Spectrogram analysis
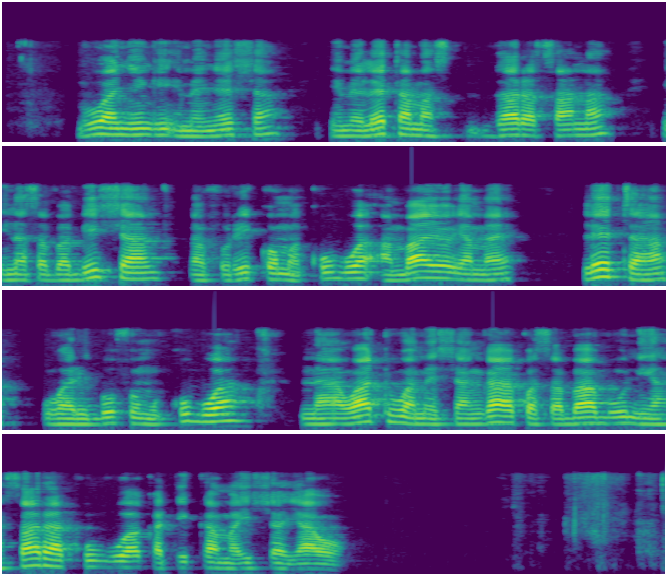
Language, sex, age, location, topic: Swahili, male, 36-49, Wajir, health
